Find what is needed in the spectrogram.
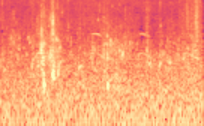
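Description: Faint short animal calls, a few chirps in quick succession, over a soft steady hiss, with one brief sharper call about half a second in.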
